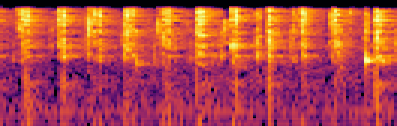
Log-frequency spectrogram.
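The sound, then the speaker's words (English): Rapid, rhythmic whisking of an egg in a kitchen bowl, a steady run of many quick scraping, clattering strokes with no voices. “Yeah, whisking in the kitchen. Well done. We've got a picture. Whisking an egg, but it could have been cream, couldn't it? So that was whisking in the kitchen.”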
